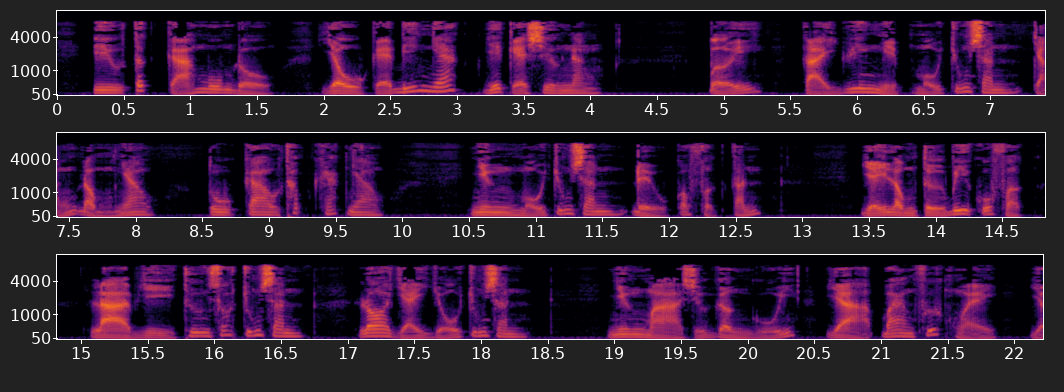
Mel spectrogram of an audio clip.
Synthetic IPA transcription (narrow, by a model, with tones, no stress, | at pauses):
ʔi˧əwt̪ə˦˥t̚kaː˧˩mo˧nɗo˨˩ | zə˨˩wkɛ˧˩ɓi˨˦ənɲaː˦˥k̚vəː˨˦jkɛ˧˩sɨ˧əŋna˧ŋ | ɓəː˧˩jt̪a̰ː˧˨jzwi˧ənŋi˨˩əp̚mo̰˧˥jt͡ɕʊ˨˦ŋ͡msa˧jŋ̟t͡ɕa˧˩ŋɗə˨˩wŋ͡mɲa˧w | t̪u˧kaː˧wt̪ʰə˦˥p̚xaː˦˥k̚ɲa˧w | ɲɨ˧ŋmo̰˧˥jt͡ɕʊ˨˦ŋ͡msa˧jŋ̟ɗe˨˩wkɔ˨˦fə˨˩t̚t̪a˨˦jŋ | və̰˧˨jlə˨˩wŋ͡mt̪ɨ̰˧˨ɓi˧ku˧˩əfə˨˩t̚ | laː˨˩vi˨˩t̪ʰɨ˧əŋsɔ˦˥t̚t͡ɕʊ˨˦ŋ͡msa˧jŋ̟ | lɔ˧za̰˧˨jzo̰˧˥t͡ɕʊ˨˦ŋ͡msa˧jŋ̟ | ɲɨ˧ŋmaː˨˩sɨ̰˧˨ɣə˨˩nɣu˧˩əj | vaː˨˩ɓaː˧ŋfɨ˦˥ək̚hwḛ˧˨ | zə˧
